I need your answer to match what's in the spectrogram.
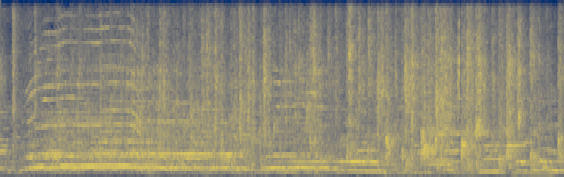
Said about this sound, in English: The crowd goes wild.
